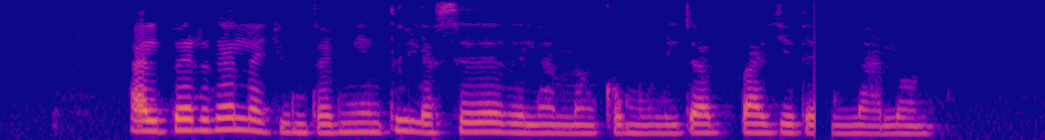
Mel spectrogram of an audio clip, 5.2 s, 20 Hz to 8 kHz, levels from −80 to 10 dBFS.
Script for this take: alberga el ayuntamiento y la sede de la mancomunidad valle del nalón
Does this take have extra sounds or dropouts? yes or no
yes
